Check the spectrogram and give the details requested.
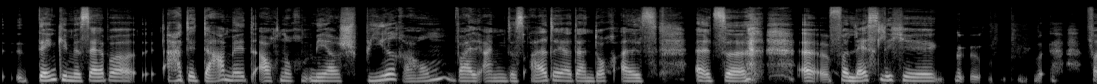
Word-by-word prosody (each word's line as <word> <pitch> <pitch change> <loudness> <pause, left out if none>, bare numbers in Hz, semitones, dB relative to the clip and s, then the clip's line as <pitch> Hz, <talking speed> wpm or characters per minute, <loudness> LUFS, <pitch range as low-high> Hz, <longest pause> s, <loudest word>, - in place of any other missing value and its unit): äh, 155 - -11 0.2
denke 205 +3 +2
mir 170 -3 -3
selber 175 - +4 0.3
hatte 185 -3 -1
damit 185 -1 -3
auch 165 +2 -3
noch 175 -1 -9
mehr 165 -1 -5
Spielraum, 175 - -1
weil 160 -7 -4
einem 155 +1 -6
das 155 -1 +6
Alter 185 +1 -2
ja 170 -2 -2
dann 160 -1 -5
doch 160 +1 -7
als 150 -1 +1 0.4
als, 165 -1 +6
äh, 155 -2 +1 0.5
äh, 115 - +1
verlässliche, 180 - +1
g - - -23
äh, - - -9 1.2
v - - -6
170 Hz, 135 wpm, -22 LUFS, 160-185 Hz, 1.2 s, das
